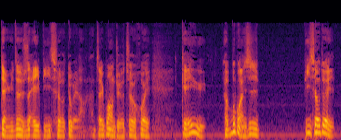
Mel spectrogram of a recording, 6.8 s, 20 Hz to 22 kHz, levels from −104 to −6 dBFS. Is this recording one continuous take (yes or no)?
yes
